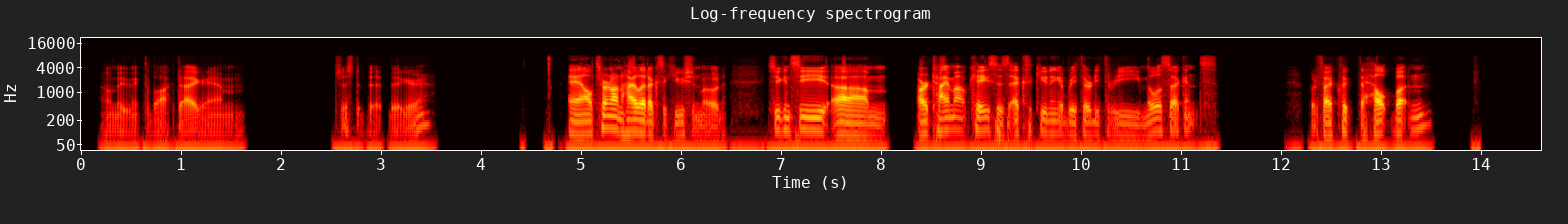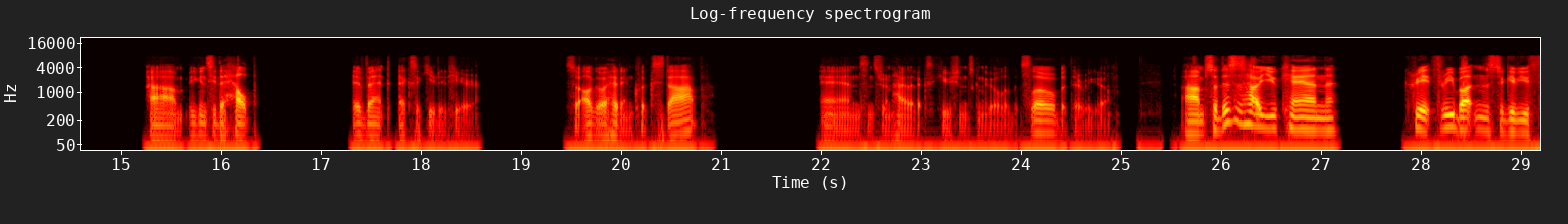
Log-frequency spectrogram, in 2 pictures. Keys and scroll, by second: 0.9 ctrl+e, 13.8 alt+Tab, 22.1 ctrl+e.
